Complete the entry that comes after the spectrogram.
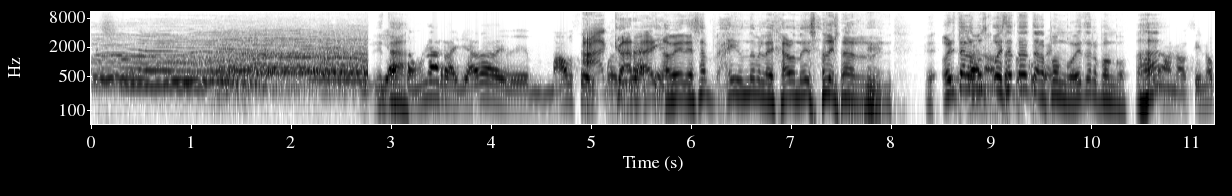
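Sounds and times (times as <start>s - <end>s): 
crowd booing sound effect: 0.0s - 2.8s
speech: 2.8s - 11.2s.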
